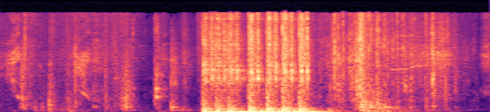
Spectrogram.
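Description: A door is opened with a heavy, loud thunk and a rattle that lasts about a second, with softer faint knocks and shuffles before it.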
